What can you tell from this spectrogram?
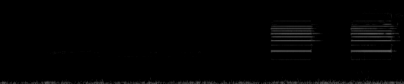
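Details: Two short, harsh electronic buzzes from the MyoSmart Slim sleep bruxism alarm, triggered by simulated masseter clenching measured by myography while awake, not during real sleep.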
